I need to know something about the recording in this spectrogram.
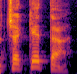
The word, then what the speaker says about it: chaqueta: Because we're trying to preserve the K sound, or the hard C sound.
